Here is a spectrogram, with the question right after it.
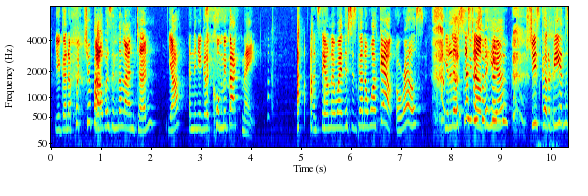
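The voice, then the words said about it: Put-on working-class British accent. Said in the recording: “turn into a British fucking milkmaid ... I only have two British accents, and it's either this one, Governor ... or it's a very posh accent ... I prefer choice A.”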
